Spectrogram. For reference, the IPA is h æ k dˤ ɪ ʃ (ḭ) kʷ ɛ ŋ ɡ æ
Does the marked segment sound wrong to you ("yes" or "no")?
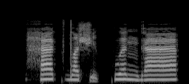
no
